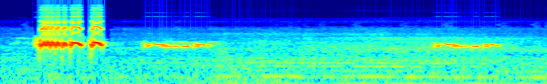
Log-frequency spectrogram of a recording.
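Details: Zebra dove of local wild stock delivering one loud, rolling 'double kuk' coo of quick stuttered notes, followed by two much softer, drawn-out trilled phrases fading into quiet background noise.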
